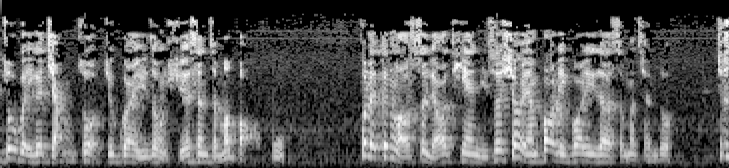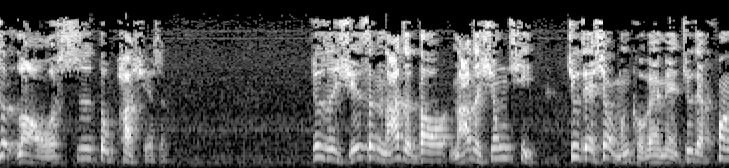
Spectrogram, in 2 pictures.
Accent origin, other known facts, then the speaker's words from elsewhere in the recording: Hunan, China; 我们湖南老家就有个12、13岁的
